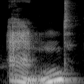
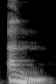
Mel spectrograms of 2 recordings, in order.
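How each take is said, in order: First: The word is said fully with a final d. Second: The word is reduced without a final d. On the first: The speaker calls it wrong. "Notice it's not and" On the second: The speaker calls it right. "it's an"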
